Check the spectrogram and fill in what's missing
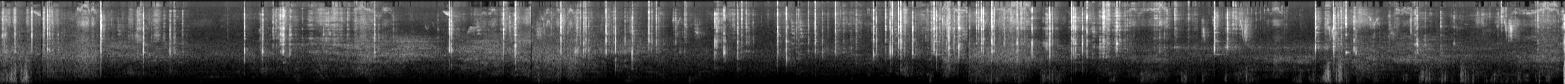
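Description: A Swiss Army knife cuts a large opening in the side of a tin can, giving continuous clicking, scraping and ratcheting metal sounds that run close and steady, with no talking.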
